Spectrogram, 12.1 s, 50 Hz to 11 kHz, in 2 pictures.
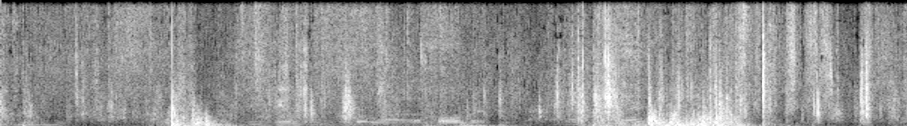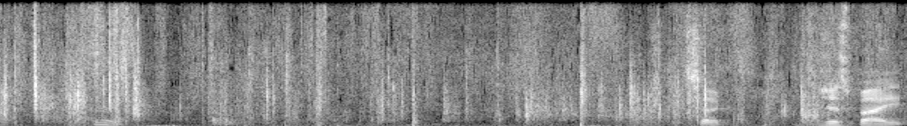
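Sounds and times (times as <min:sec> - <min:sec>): paper rustling and shuffling: 0:00.0 - 0:12.0.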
